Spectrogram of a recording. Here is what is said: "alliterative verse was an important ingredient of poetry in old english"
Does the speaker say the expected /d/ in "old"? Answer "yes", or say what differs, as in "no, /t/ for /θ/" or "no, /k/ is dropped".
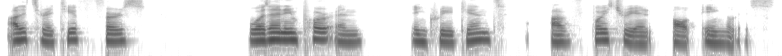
no, /d/ is dropped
